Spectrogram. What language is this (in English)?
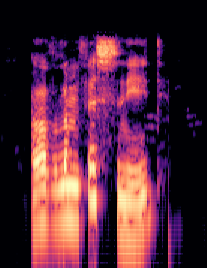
Kabyle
